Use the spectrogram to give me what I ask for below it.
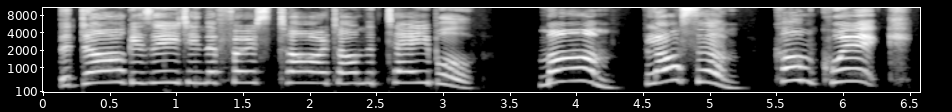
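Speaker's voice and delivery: high panicked shout; alarmed call. Acted. Child alarmed calling out.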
